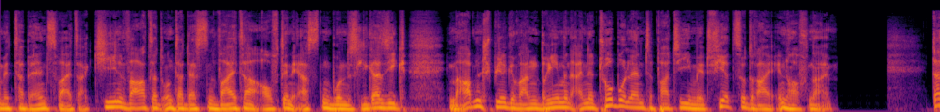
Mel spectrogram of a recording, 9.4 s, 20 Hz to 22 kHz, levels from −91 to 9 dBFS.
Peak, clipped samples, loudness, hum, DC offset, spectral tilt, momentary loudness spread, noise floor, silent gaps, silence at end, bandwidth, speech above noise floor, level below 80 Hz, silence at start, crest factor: -8 dBFS; under 0.1%; -19 LUFS; none; under 0.1%; -5 dB/octave; 4 LU; -49 dBFS; none; 0 s; 15.5 kHz; 31 dB; -36 dBFS; 0 s; 10 dB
